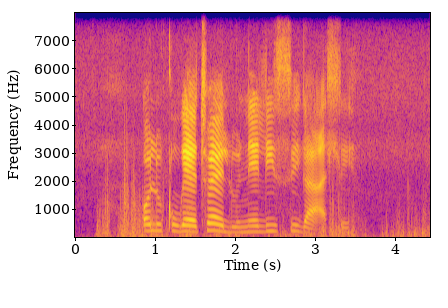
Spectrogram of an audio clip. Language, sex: Zulu, female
